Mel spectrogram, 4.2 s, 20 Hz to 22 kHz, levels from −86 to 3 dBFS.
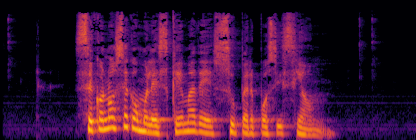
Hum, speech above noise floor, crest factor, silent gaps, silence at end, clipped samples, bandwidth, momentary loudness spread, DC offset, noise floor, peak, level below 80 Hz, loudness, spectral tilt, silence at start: none; 42 dB; 18 dB; none; 0.8 s; under 0.1%; 16.5 kHz; 10 LU; under 0.1%; -60 dBFS; -2 dBFS; -60 dBFS; -18 LUFS; -4.5 dB/octave; 0.75 s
